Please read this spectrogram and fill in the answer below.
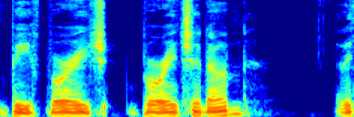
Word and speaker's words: bourguignon: Beef bourguignon.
